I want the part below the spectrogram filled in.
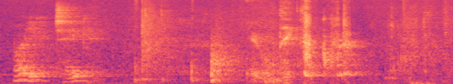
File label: male voice make them quit, farm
